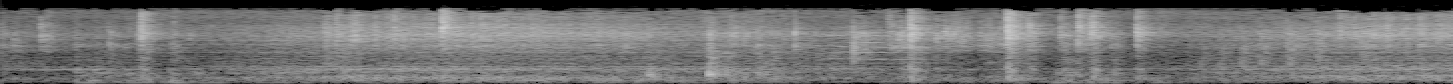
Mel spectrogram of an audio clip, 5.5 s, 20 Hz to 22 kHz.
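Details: Hamilton Beach stainless steel 12-cup electric percolator model 40614R heard from about 3 feet away during its roughly 8-minute brew; irregular sharp pops and crackles over a soft bubbling hiss, brewing normally.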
